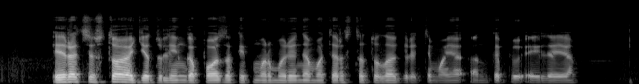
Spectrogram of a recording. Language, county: Lithuanian, Kaunas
